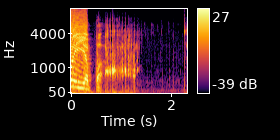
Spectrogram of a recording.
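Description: Liquid is poured into a glass.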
